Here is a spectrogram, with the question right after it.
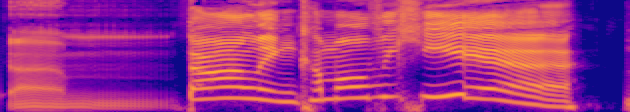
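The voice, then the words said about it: Thick New York Jewish accent. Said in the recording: “the really thick, like New York Jewish accent ... she kind of sounds like... Lois from Family Guy”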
